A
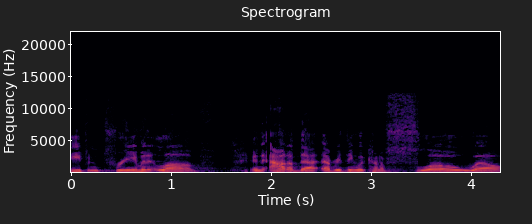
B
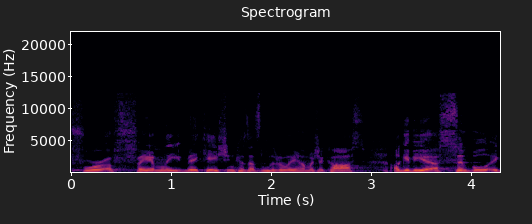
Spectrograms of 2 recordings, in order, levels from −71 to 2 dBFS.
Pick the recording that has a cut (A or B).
B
